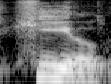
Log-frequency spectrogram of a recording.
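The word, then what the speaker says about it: Geels: This is a model by somebody called, I'll mispronounce it, he's Dutch, so I think it's Heel, it's G-E-E-L.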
